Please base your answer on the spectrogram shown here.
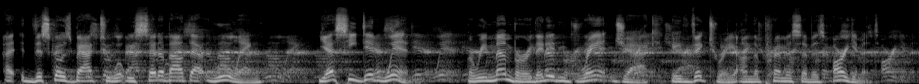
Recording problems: echo of what is said; strong; throughout; 480 ms later, 8 dB below the speech

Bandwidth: 15 kHz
